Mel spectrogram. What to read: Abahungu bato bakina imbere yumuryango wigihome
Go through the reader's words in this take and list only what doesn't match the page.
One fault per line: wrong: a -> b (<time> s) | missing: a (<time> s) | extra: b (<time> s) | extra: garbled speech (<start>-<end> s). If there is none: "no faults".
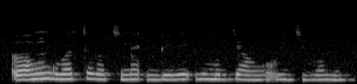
no faults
